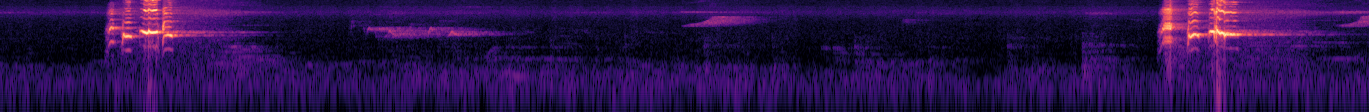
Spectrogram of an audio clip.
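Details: Sooty-headed bulbul singing energetically, an unmixed recording meant to draw other bulbuls into song: a brief burst of chirpy whistled notes, a long quiet gap with faint twitters, then a second similar burst.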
